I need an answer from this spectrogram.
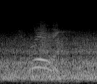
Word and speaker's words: Roy: Roy. I'm sorry, I can't hear. It rhymes with joy.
